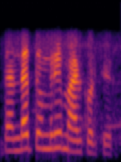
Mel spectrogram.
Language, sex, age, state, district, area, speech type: Kannada, female, 60+, Karnataka, Belgaum, rural, conversation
